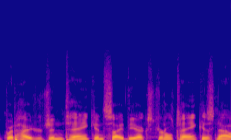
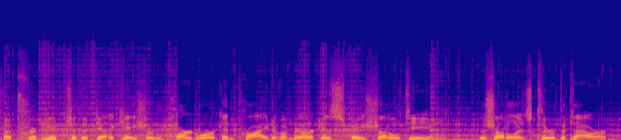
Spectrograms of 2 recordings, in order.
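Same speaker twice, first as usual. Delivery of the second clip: excited liftoff call; 5 semitones higher than usual. Real, not acted.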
